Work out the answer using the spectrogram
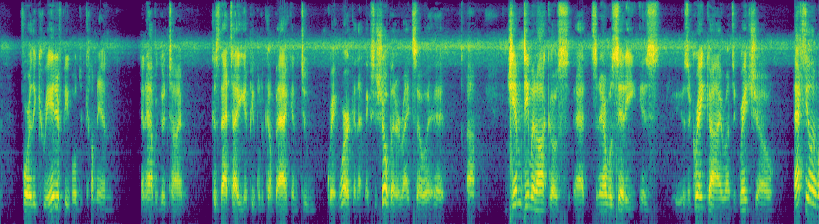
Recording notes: There were some major problems with the recording but we did manage to fix a good chunk.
